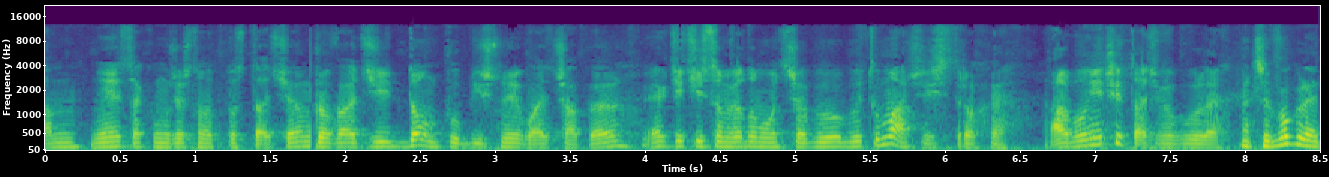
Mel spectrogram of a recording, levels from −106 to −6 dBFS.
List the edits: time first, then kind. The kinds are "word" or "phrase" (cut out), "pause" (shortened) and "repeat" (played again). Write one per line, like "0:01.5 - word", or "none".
0:04.9 - word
